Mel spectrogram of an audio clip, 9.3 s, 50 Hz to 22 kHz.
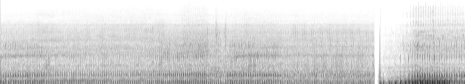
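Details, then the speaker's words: RS 125 carburetor-type motorcycle on a test ride after the noisy primary clutch was fixed (inner one-way bearing was the culprit); steady, even single-cylinder beat under road wind, no rattle from the clutch side, running normally. "naguwi na tayo guys so hindi naman sa umingay lumabas harang araw Yan hindi naman siya umingay"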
